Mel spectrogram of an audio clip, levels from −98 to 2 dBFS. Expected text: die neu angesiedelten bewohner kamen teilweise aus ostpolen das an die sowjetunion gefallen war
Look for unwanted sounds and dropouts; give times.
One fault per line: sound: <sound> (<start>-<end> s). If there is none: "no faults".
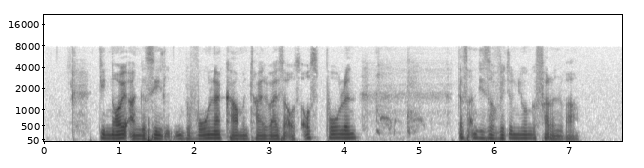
sound: cough (4.4-5.2 s)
